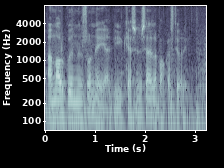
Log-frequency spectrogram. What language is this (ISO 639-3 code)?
isl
